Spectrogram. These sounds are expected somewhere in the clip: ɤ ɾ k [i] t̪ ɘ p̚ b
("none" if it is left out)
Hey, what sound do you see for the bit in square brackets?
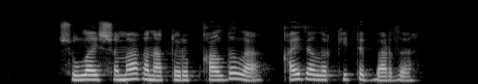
i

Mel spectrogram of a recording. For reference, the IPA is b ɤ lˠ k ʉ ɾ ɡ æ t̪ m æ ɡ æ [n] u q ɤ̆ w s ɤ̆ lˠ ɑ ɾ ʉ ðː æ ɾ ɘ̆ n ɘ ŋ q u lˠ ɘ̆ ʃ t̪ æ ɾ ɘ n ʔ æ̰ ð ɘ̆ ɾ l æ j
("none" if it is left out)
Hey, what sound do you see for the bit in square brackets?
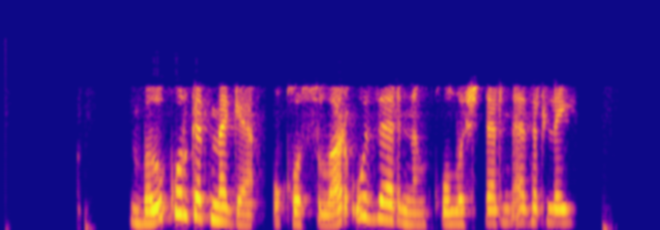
none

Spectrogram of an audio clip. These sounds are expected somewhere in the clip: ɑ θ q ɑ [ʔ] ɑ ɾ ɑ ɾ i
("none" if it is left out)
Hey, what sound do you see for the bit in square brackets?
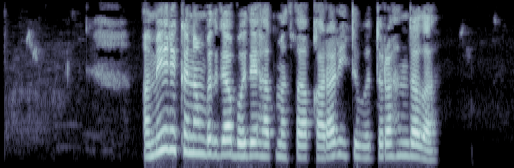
q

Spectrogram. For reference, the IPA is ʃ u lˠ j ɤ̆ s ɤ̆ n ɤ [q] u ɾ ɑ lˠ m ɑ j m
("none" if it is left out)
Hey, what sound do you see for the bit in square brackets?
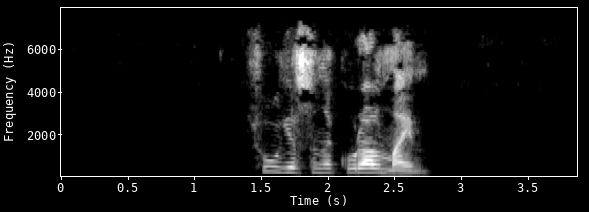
k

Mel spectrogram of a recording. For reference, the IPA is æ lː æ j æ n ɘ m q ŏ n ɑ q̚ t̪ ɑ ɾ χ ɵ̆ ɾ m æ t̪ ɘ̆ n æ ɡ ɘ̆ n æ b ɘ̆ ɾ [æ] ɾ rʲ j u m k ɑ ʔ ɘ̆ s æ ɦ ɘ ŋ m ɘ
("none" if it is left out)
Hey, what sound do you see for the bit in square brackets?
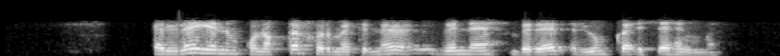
æ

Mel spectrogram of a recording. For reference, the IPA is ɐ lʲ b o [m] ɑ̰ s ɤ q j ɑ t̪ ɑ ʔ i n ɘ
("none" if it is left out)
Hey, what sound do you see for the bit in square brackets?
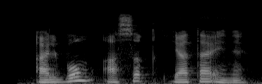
m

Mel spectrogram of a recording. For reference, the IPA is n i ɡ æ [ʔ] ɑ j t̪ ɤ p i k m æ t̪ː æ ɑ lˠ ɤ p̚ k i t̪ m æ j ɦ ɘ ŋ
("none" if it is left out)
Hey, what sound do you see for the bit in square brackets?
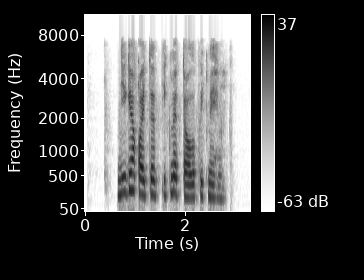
q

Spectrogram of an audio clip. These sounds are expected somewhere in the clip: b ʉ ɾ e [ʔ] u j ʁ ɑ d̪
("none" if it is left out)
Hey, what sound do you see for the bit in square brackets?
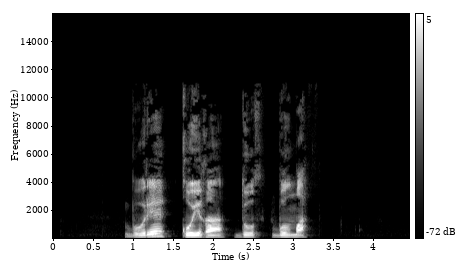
q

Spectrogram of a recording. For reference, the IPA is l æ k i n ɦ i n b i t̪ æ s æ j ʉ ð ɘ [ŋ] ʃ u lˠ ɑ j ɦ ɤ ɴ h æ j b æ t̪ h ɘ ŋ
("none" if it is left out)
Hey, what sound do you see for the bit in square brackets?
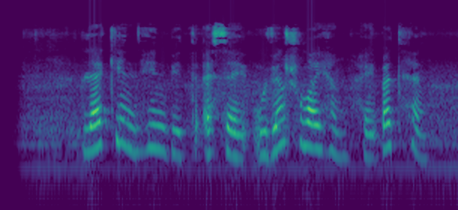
ŋ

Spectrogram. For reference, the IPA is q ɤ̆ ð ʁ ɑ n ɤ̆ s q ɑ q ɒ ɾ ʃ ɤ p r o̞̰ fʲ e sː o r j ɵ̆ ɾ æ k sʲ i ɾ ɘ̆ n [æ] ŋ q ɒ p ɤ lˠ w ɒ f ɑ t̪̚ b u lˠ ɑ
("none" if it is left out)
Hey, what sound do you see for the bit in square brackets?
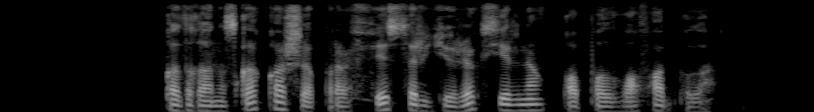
æ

